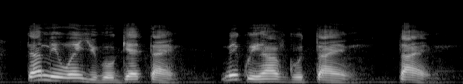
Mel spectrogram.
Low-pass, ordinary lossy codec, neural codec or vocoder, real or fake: 7.2 kHz; AAC, 48 kbps; none; real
